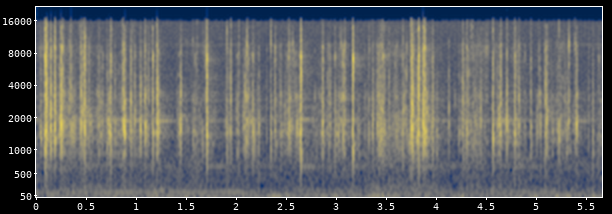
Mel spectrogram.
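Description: A compact RGB plastic mechanical keyboard is held in both hands while fingertips type on its keys. The result is a fast, uneven run of short, sharp, clacky keystrokes with a bright plastic click. A faint low hum sits underneath.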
